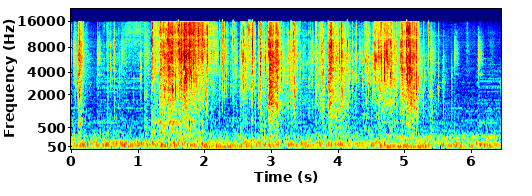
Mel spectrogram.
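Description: Clear plastic packaging crinkling in several rustling bursts as a rolled tube of cross-stitch fabric is handled.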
